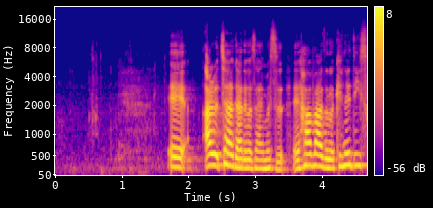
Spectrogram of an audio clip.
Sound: speaking japanese

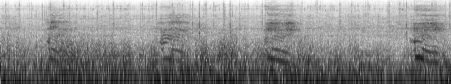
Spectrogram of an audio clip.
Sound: grunting

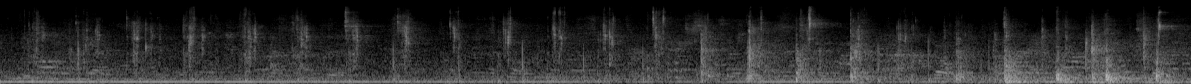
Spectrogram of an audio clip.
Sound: squeaky footsteps

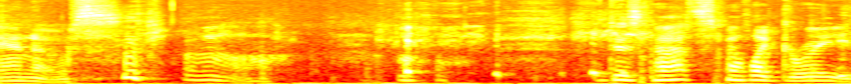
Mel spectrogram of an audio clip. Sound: laughing

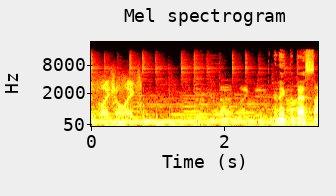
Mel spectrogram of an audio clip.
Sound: indistinct chatter

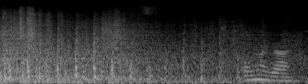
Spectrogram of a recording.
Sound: train passing

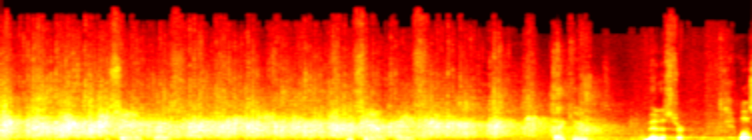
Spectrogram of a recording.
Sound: applause

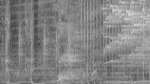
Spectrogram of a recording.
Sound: all gasping; panting

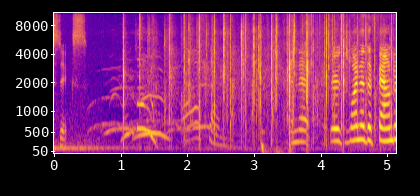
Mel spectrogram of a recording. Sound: audience claps and cheers

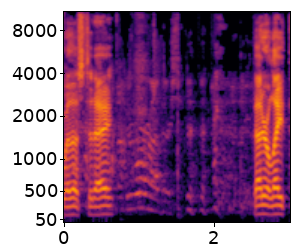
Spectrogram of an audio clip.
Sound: laugh

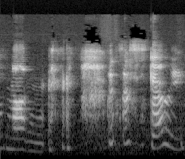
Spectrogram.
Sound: chuckles

